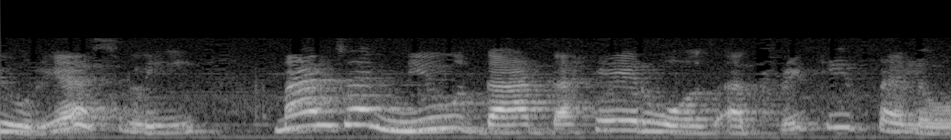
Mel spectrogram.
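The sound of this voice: This clip features an unforced reading voice.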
